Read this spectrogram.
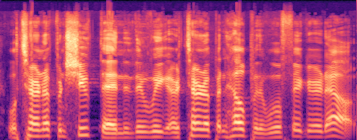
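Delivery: loud, high mock English accent; hammed-up, badly faked English accent. Reading the club boss's email, bad English accent. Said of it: "in the English accent".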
